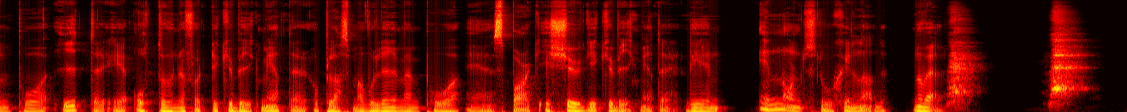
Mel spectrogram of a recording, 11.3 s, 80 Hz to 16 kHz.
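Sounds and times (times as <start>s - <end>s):
speech: 0.1s - 9.8s
dog barking: 9.5s - 9.9s, 10.5s - 11.0s.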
